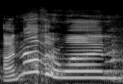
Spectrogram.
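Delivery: high, loud, slow mock disbelief; shocked girlfriend. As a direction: drag out the shock at another. Girlfriend shocked, [name] joke.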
